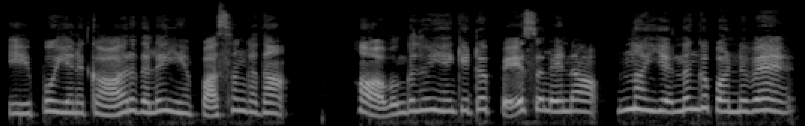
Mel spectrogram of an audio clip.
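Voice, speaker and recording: A woman's voice: very high-pitched, normal speed, a bit bright, dry recording. A woman playing a worried, scheming middle-aged mother in a family drama skit, speaking in a plaintive, pleading way. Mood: tearful.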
